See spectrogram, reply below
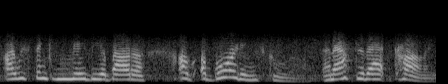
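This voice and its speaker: A woman's voice: on the high side, normal speed, natural voice. An American woman playing a loving, persuasive show-business mother, earnest and coaxing, in old radio drama style. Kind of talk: 1940s-50s radio acting. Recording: muffled, noisy old radio broadcast.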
